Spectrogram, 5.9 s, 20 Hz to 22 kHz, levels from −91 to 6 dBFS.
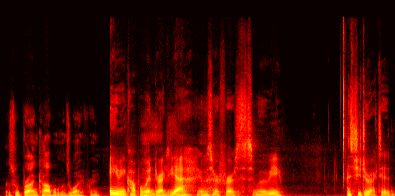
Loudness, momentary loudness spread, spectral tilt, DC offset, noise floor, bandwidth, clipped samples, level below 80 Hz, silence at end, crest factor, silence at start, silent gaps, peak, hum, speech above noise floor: -24 LUFS; 10 LU; -5.5 dB/octave; under 0.1%; -59 dBFS; over 20 kHz; under 0.1%; -44 dBFS; 0 s; 22 dB; 0.1 s; none; -2 dBFS; none; 36 dB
